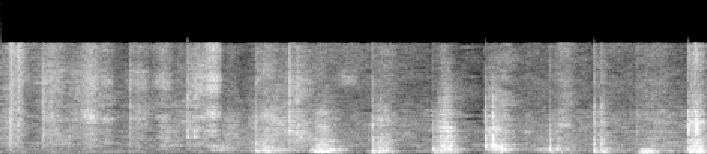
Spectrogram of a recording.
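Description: Repeated short rasping scrapes on wood, about two to three strokes a second at an uneven pace, like a blade shaving a wooden stick.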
